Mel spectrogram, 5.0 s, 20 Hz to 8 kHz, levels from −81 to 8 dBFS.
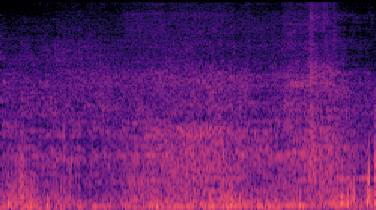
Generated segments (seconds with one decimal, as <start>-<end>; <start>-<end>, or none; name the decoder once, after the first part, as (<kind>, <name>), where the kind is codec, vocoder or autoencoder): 0.0-2.3 (codec, SNAC); 3.2-5.0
